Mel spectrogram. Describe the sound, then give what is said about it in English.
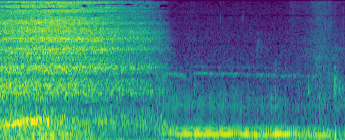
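Slow, deep in-breath during a guided breathing exercise, heard as a broad, airy hiss that fades after about a second, leaving a quieter, low steady background. “And our third and final breath together. Breathe in”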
